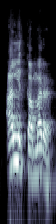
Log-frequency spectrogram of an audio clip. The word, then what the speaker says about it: القمر: حروف قمری کہتے ہیں، کیونکہ القمر پر جب الف لام لگائیں گے تو لام کی آواز ظاہر کی جائے گی۔ یہ اصول صرف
